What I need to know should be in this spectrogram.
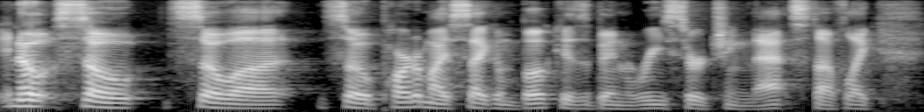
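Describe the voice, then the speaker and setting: A man with an American accent talks at a fairly slow pace, his bright, sharp voice fairly low in pitch with ordinary variation, on a very clean recording with a silent background. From United States. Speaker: author. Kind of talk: casual chat. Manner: animated.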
